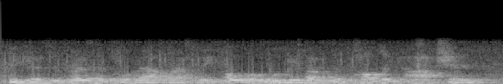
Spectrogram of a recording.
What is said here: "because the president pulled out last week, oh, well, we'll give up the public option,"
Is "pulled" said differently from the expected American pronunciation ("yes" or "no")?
yes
